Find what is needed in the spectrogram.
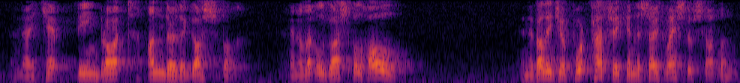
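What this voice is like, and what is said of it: Blended Ulster and Scottish accent. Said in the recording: “I've got this blended accent between Ulster and Scotland, and maybe a bit of something else thrown in as well”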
